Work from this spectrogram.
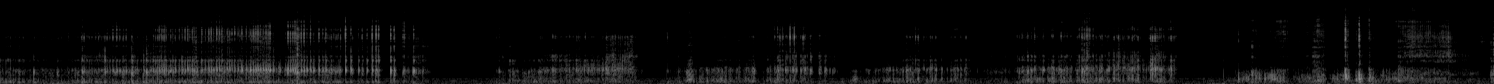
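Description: Long acrylic nails scratch the sides and top of a hollow, medium-size, black printed rigid cardboard cosmetic box. The result is a dense, continuous rasping scrape with a hollow midrange tone and a bright, hissy edge, broken by brief pauses near 4.5, 6.5 and 12 seconds.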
